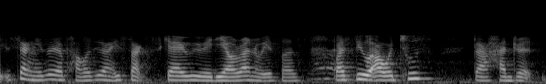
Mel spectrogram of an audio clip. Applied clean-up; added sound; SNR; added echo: none; none; none; none.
